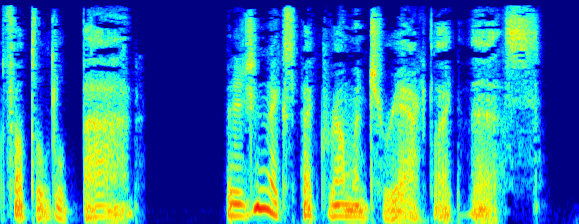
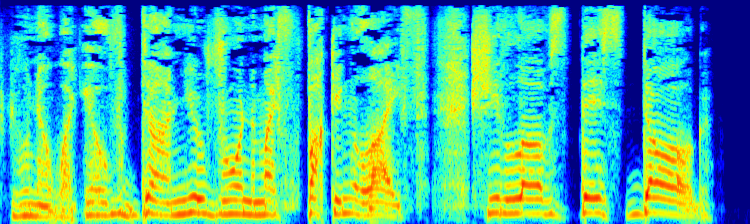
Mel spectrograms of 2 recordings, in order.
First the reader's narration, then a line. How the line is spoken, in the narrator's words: screaming in Polish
